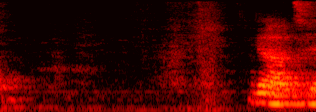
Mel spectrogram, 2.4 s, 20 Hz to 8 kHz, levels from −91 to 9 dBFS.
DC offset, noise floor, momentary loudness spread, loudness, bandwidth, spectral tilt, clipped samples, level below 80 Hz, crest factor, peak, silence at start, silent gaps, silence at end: under 0.1%; -70 dBFS; 24 LU; -36 LUFS; 8 kHz; -6 dB/octave; under 0.1%; -72 dBFS; 18 dB; -22 dBFS; 0 s; none; 0 s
